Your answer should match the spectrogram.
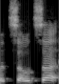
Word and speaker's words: Matsotsa: So Hermence and Matsotsa, M A T S O T S A.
